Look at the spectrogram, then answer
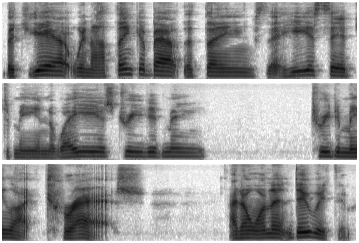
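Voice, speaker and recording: Low-voiced upset woman venting to viewers. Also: measured pace, dry recording. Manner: emotional, blunt, colloquial, swears. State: upset and hurt. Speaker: YouTube channel host. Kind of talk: livestream, venting and reading viewer comments aloud.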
